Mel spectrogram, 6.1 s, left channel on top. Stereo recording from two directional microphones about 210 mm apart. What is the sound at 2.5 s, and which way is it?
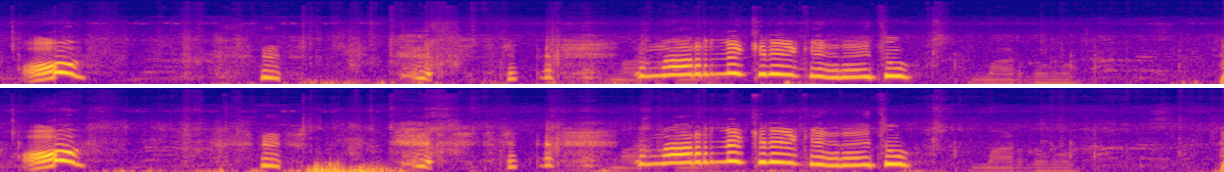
Speech, centre (ahead or behind).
